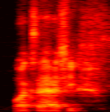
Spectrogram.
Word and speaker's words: Waxahachie: how to say Waxahachie it's a short a Waxahachie but who knows and we've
